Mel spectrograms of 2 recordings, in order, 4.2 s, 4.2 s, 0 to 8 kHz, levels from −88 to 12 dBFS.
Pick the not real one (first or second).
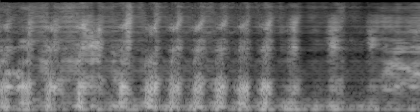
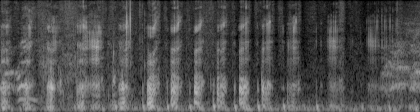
first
